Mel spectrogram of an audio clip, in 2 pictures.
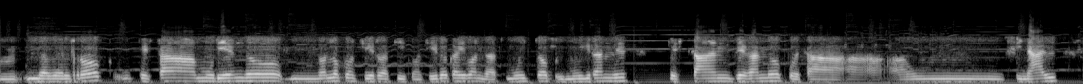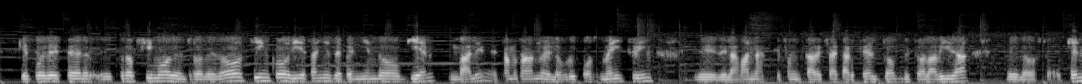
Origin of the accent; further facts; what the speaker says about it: Argentina; born there; Yo nací en Argentina, entonces pues conozco mucho Sudamérica, el metal en Sudamérica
